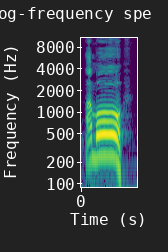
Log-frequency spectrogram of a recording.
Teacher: o mor é a sílaba mais forte. Então, a sílaba mais forte, aquela que é pronunciada com maior intensidade, nós chamamos de sílaba tônica.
